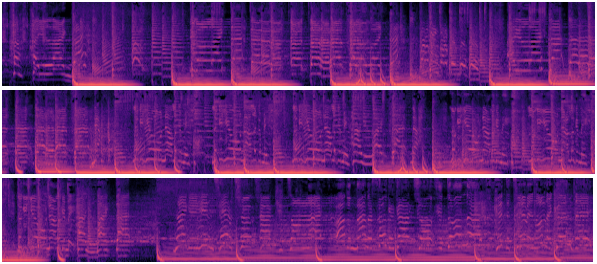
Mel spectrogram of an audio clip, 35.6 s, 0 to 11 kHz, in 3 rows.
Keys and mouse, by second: 0.3 g, 2.3-5.9 drag, 2.9 g, 4.7 g, 5.6 Tab, 7.4 Tab, 8.4 g, 9.5 Tab, 11.9 z, 12.8 Tab, 13.6 a, 16.7 z, 17.4 Tab, 18.1 a, 24.1-26.1 right drag, 25.5 click, 25.6 Tab, 26.1 a, 26.5 l, 27.3 p, 28.4 Tab, 28.8-30.4 drag, 31.2-34.3 drag, 34.3 ctrl+z, 34.7 click.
